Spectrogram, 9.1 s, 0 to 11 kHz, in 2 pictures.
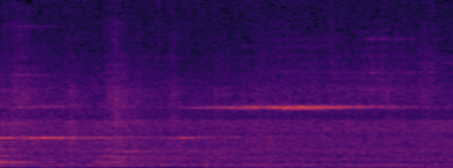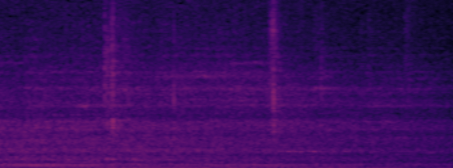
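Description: A train of blue 12-series passenger coaches rolling away over the rails, with a steady wheel rumble and thin wheel-squeal tones in the first few seconds, fading as it recedes.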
